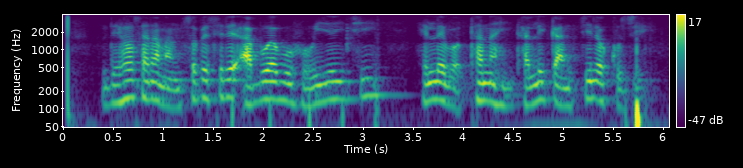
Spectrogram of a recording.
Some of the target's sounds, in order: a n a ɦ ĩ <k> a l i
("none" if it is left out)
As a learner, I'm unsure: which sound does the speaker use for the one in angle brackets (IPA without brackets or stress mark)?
kʰ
